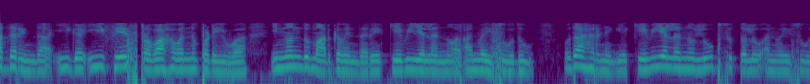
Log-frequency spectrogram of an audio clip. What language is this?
Kannada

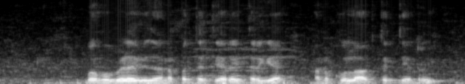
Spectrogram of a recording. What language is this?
Kannada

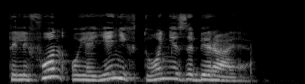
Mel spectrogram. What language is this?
Belarusian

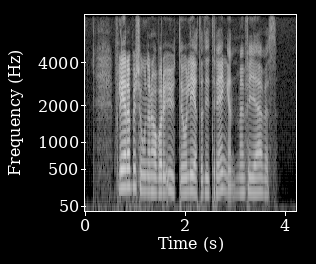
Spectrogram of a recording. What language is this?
Swedish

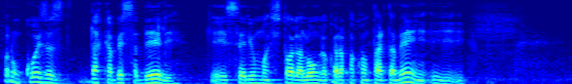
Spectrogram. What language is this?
Portuguese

